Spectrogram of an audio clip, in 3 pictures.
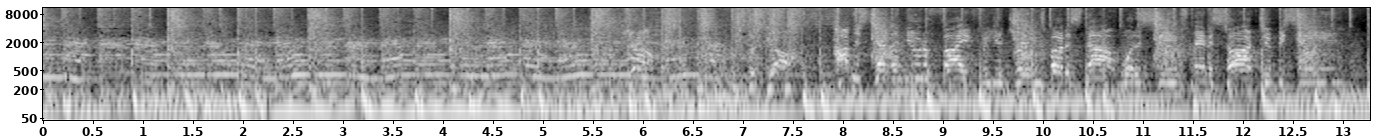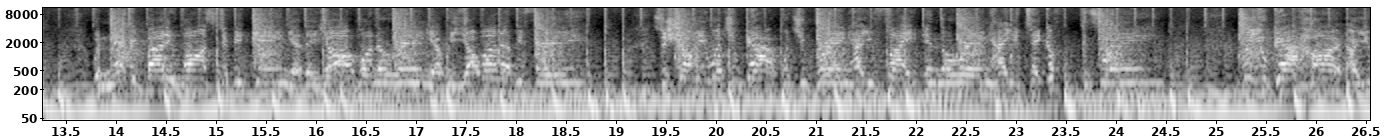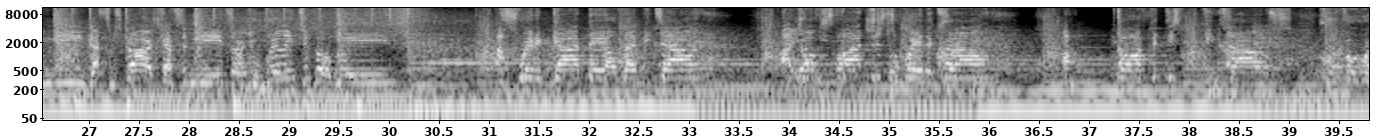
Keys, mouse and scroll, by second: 1.4 click.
